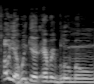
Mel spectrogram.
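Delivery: ordinary talk, nothing marked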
